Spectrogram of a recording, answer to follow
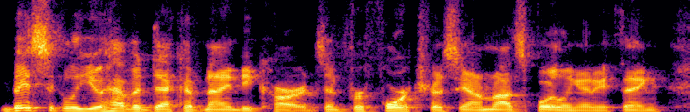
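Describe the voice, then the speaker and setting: A man in his thirties eagerly explains how a card game works during a casual video-call chat from a room at home, laughing easily. He talks at a racing pace in a fairly low, slightly bright voice, recorded through a headset and studio mic.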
